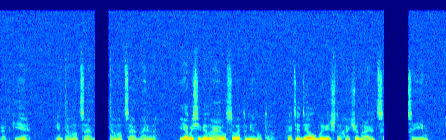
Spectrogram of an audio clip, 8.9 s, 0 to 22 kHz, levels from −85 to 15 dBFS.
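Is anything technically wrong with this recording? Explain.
Yes, there are two faults. A constant, even hiss runs through the whole clip, roughly 20 dB below the signal, with no distortion. This is low bit depth with dither: the audio is rounded to 7 bits with dither added, so the error becomes steady white noise.

At 1.89 s and 7.67 s the sound cuts out for 0.22 s and 0.43 s. It then resumes 0.67 s and 0.14 s earlier, repeating what was just heard. Each is a stream reconnect: the connection dropped, a fresh decoder started mid-stream, and the server resent recent audio.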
